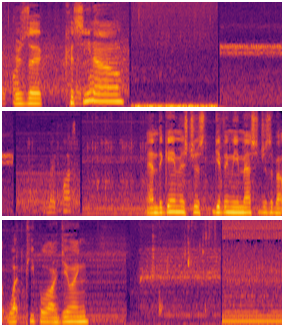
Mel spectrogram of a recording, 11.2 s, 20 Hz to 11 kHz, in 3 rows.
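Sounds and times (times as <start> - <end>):
speech: 0.0 - 1.8, 4.4 - 8.8, 10.4 - 11.1
bubbling water in a video game: 9.2 - 10.4.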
